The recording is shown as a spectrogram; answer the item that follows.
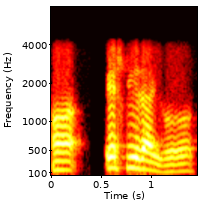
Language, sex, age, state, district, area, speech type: Nepali, male, 60+, West Bengal, Jalpaiguri, urban, conversation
